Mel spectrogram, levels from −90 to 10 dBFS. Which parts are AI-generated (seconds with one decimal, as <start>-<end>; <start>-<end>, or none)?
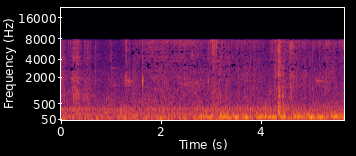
none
